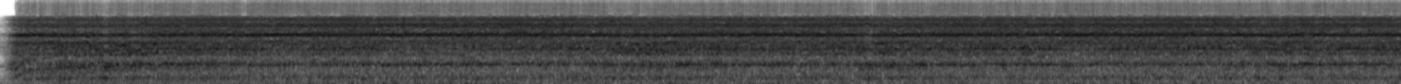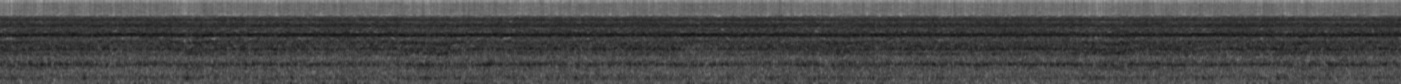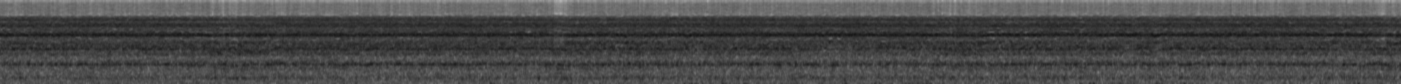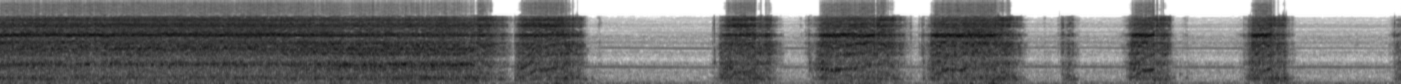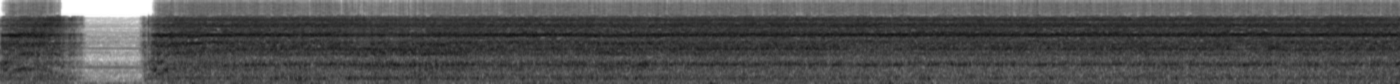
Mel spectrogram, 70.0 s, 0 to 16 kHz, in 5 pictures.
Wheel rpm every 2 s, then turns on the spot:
140, 230, 220, 220, 220, 230, 230, 230, 230, 220, 230, 230, 230, 220, 230, 230, 230, 230, 230, 230, 230, 230, 230, 150, 40, 80, 40, 20, 50, 200, 220, 230, 220, 230, 230.
none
